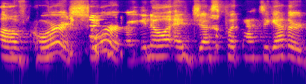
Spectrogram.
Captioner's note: laughs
